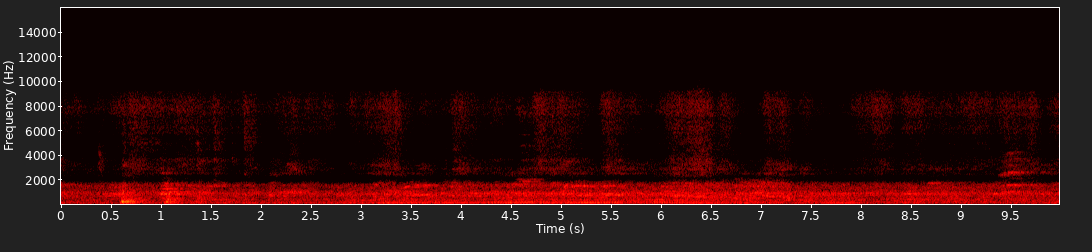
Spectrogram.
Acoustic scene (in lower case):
residential area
